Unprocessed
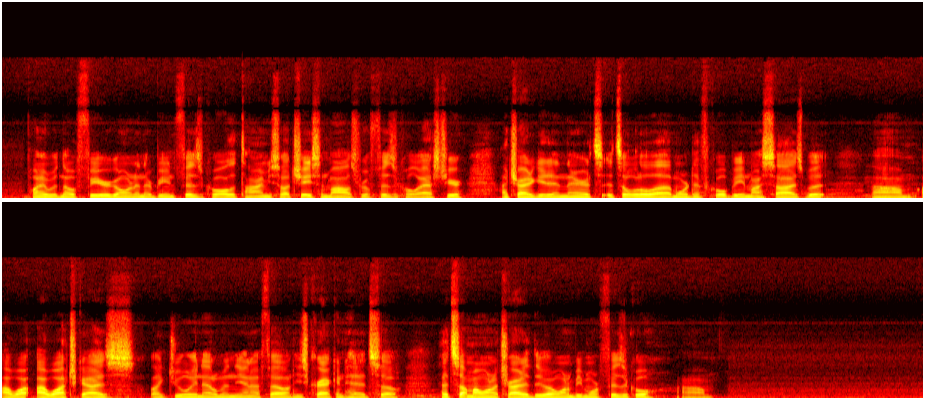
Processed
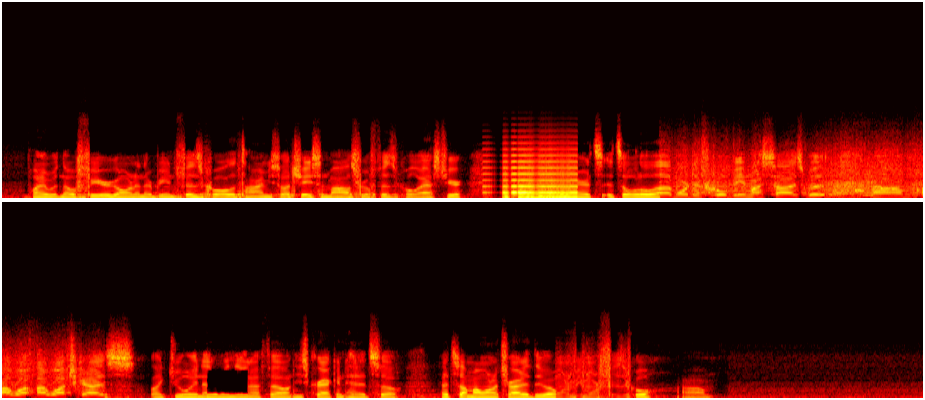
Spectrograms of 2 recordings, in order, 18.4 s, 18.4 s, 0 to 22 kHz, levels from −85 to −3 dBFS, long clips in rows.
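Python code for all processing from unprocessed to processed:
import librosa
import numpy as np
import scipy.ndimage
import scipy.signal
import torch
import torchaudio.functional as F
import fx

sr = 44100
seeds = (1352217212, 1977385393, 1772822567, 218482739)

y = fx.chain(x, sr, fx.peak_eq(hz=8500.0, db=-10.5, octaves=1.4),
    fx.sustainer(db_per_s=21.0), at=(0.61, 3.74))
y = fx.chain(y, sr, fx.sample_sort(block=64),
    fx.leveller(passes=3), at=(4.81, 5.76))
y = fx.chain(y, sr, fx.zero_step(step_db=-24.5),
    fx.highpass(hz=860.0, slope=12),
    fx.band_squash(depth_pct=100), at=(6.58, 10.25))
y = fx.chain(y, sr, fx.brickwall_bandstop(low_hz=530.0, high_hz=3300.0),
    fx.band_squash(depth_pct=100), at=(11.26, 11.68))
y = fx.chain(y, sr, fx.lowpass(hz=4000.0, slope=24),
    fx.peak_eq(hz=78.0, db=-3.5, octaves=0.36), at=(13.44, 14.0))
y = fx.chain(y, sr, fx.band_shelf(hz=2900.0, db=13.0, octaves=2.6),
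    fx.over_compress(threshold_db=-30.0, ratio=-0.5),
    fx.spectral_comp(ratio=2.0), at=(14.75, 15.5))
y = scipy.signal.sosfilt(scipy.signal.butter(4, 4800.0, 'lowpass', fs=sr, output='sos'), y)
y = fx.peak_eq(y, sr, hz=2200.0, db=-6.0, octaves=0.22)
y = y + 0.8 * np.pad(y, (int(4.4 * sr / 1000.0), 0))[:len(y)]
y = y * 10.0 ** (-7.5 / 20.0)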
